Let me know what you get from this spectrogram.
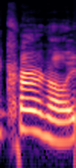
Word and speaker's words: colonel: But you say colonel. You're looking at it, motherfucker, who are you fucking with? – Are you playing? You fucking with me? – It's one of those fucking silent L's that sound like R's.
